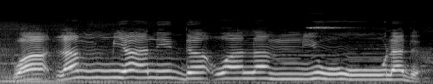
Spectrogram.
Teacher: Yulad itu hurufnya qalqalah yang di akhir.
